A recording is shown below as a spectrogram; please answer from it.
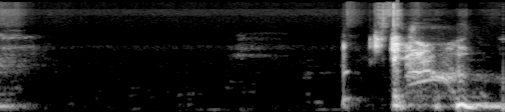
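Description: During a spiritist lecture, a sharp close cough or sneeze-like burst breaks a near-silent pause, followed by throat noise running into the start of the lecturer's speech.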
